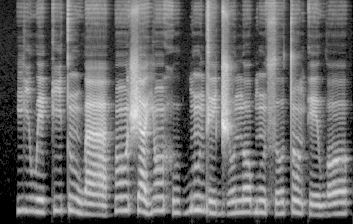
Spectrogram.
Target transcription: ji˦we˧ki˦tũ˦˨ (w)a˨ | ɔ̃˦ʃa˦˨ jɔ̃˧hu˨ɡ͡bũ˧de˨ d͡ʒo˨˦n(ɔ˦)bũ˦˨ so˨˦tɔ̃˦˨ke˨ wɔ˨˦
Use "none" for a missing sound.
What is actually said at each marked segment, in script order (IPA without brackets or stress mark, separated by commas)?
w, ɔ˦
